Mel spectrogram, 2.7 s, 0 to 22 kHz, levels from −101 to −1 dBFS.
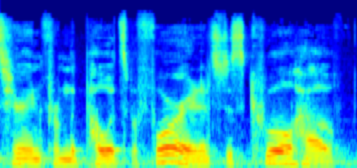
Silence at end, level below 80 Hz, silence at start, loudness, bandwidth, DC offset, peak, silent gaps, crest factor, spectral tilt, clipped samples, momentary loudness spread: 0.15 s; -68 dBFS; 0 s; -30 LUFS; 15.5 kHz; under 0.1%; -14 dBFS; none; 14 dB; -5.5 dB/octave; under 0.1%; 9 LU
